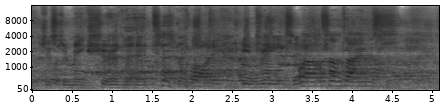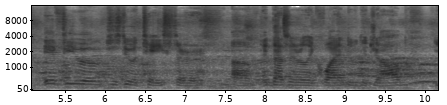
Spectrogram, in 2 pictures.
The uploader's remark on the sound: Brewers Panel at Crazy Mountain Brewing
